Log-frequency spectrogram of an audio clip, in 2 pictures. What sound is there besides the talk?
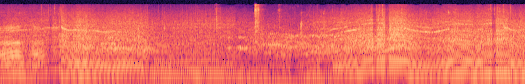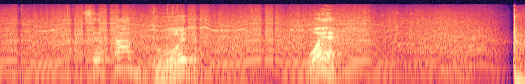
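Dodge Dart engine revving in GTA video game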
